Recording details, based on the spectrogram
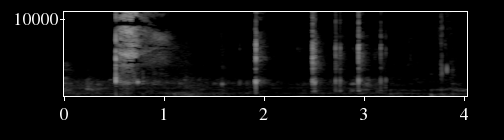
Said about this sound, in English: Got myself a um, grapefruit flavored bubbly sparkling sparkling water here and my throat's a bit dry so i'm just gonna have some of that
